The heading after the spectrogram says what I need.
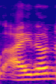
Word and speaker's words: iron: इज a useful metal Etah आयरन हम पढू बट मन रखि था एठी तमर आर टा silent आयरन इज a useful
